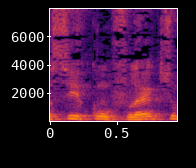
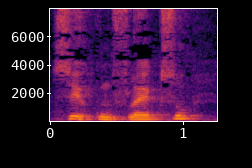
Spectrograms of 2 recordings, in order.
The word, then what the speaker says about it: circunflexo: circunflexo É bom lembrar muita gente pronuncia circunflexo mas não é circunflexo circunflexo então quando usar o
